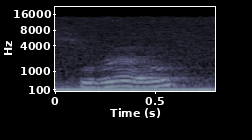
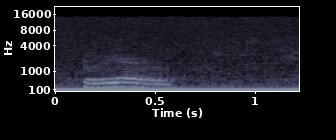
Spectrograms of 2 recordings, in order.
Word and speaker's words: Zuriel: Child's name is Surel Onyum. Spell it. Z-U-R-I-E-L, Surel.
